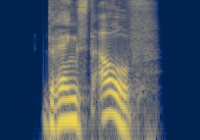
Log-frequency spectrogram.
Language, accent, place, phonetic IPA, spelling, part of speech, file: German, Germany, Berlin, [ˌdʁɛŋst ˈaʊ̯f], drängst auf, verb, De-drängst auf.ogg
- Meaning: second-person singular present of aufdrängen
